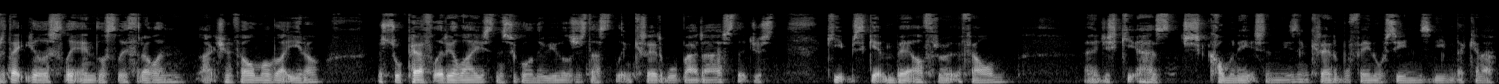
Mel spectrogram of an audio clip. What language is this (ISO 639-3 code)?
sco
